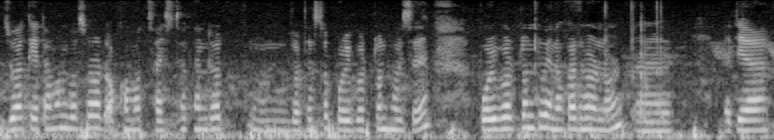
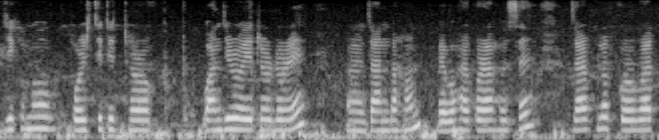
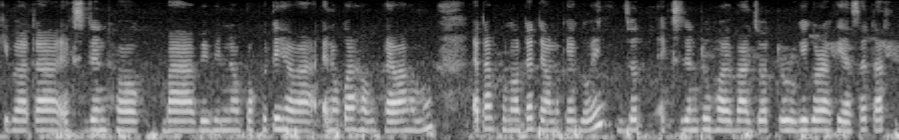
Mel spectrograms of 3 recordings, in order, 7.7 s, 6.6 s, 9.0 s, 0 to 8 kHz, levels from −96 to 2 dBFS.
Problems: constant background noise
